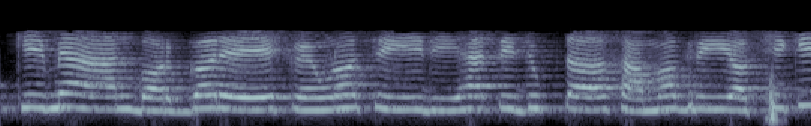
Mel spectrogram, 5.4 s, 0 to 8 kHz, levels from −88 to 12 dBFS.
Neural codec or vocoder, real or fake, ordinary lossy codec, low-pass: none; real; AAC, 16 kbps; 7.2 kHz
